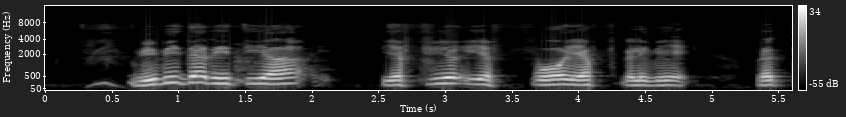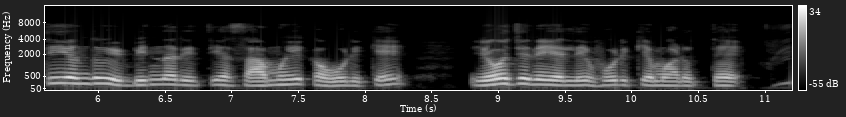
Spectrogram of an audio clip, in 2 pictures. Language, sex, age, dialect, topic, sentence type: Kannada, male, 51-55, Mysore Kannada, banking, statement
